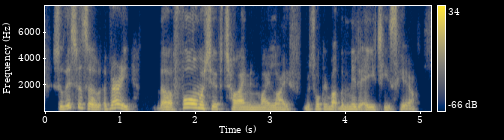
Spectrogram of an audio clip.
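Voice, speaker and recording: The speaker has an English accent, a moderate pace and lively intonation. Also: woman. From England. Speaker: bird photographer. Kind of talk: presentation. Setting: video call. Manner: halting.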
